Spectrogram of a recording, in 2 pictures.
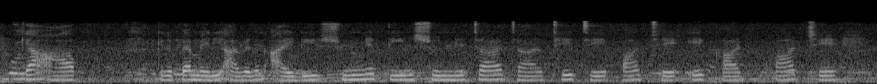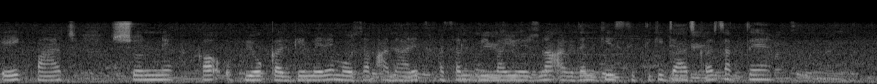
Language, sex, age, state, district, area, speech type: Hindi, female, 18-30, Madhya Pradesh, Harda, urban, read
